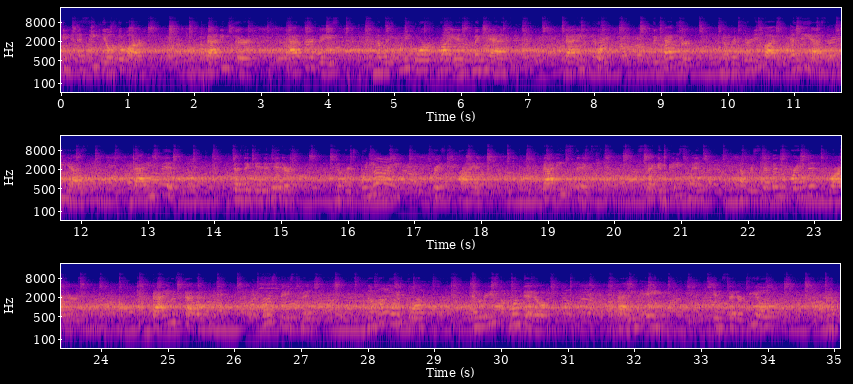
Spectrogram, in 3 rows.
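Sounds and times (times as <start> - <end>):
murmur of large crowd: 0.0 - 35.0
music over loudspeakers with steady beat: 0.0 - 35.0.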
